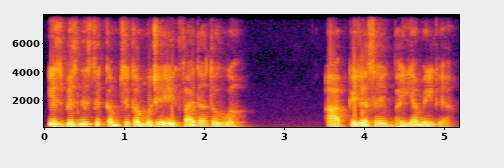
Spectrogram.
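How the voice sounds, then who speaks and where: Guy doing a teasing young milkman, playful, low gravelly mellow voice, storybook. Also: fairly even intonation, normal speed, lightly acted. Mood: bashful. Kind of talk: storybook dialogue.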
